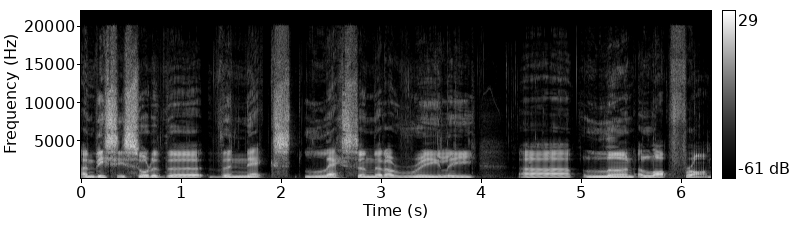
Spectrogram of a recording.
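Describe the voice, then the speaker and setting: A man with an English accent and a medium-pitched, bright, sharp tone, fairly even intonation, dry, close sound with no echo, and a very clean recording with a silent background. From England, Birmingham. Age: 40s. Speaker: bank executive. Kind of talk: interview.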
